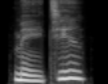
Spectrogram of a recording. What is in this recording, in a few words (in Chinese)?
"美金", Chinese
